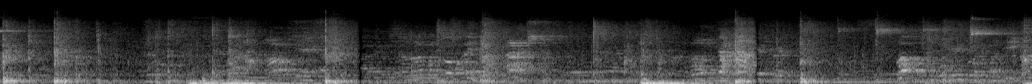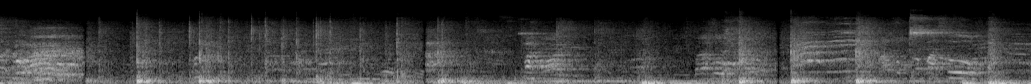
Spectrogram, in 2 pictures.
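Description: A basketball bouncing repeatedly on a hard indoor court floor, with players' voices calling out in a large gym.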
